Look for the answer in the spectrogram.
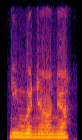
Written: Lingua Nhonha

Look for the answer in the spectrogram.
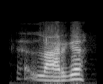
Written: Larga

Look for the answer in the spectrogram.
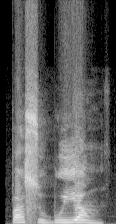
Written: paco buiam

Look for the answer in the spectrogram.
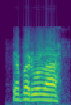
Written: Gabarola

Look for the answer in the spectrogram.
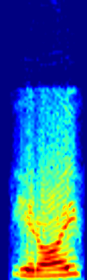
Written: Hiroi

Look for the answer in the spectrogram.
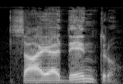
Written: Saia Dentro

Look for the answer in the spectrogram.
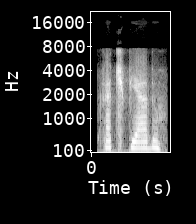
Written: Cachipiado

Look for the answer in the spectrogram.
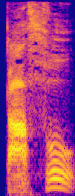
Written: Tafu

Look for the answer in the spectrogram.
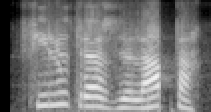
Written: Filo Tras di Lapa

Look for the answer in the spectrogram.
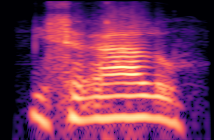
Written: Missa Galo

